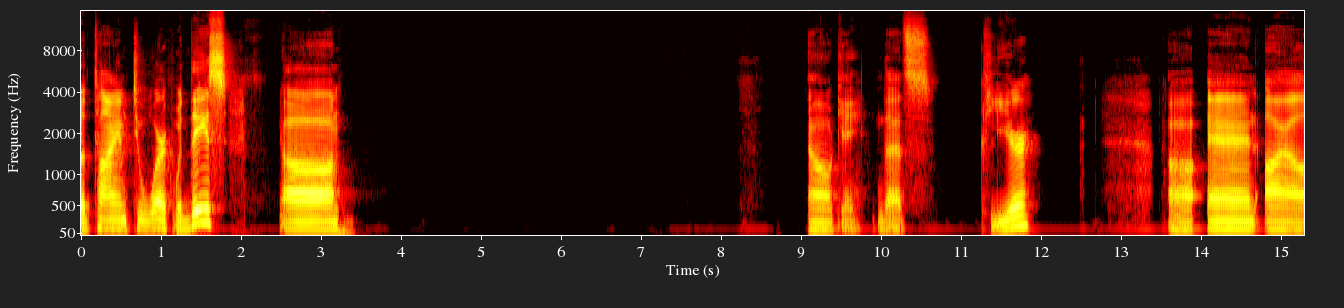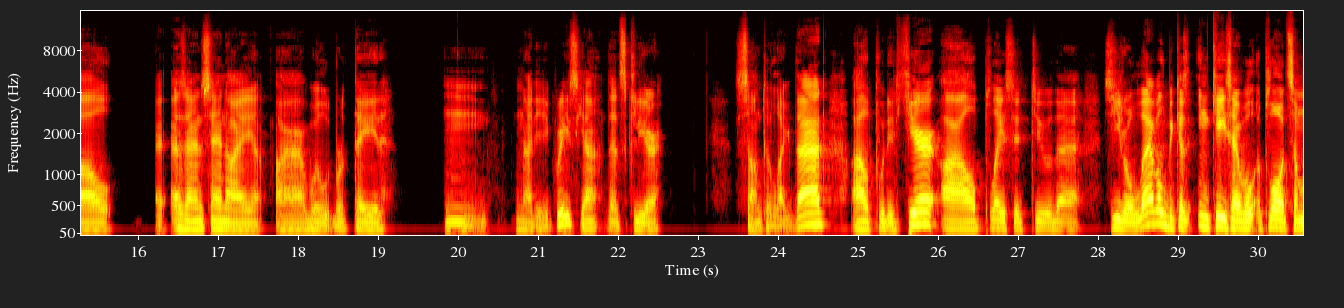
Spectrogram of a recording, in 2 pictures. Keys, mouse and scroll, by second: 9.1 click, 9.5-10.3 scroll down 1, 11.3 alt+middle click, 13.0 alt+middle click, 14.4 click, 15.0 Escape, 16.0-16.4 scroll down 1, 16.4 F3, 18.2 click, 20.2 scroll down 1, 20.5 alt+middle click, 21.4 F3, 22.0 middle click, 22.9 click, 24.1 alt+middle click, 25.2 alt+w, 26.0 alt+w, 26.3 alt+z, 26.9 scroll up 1, 28.2 middle click.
